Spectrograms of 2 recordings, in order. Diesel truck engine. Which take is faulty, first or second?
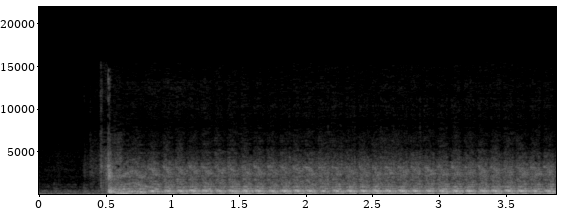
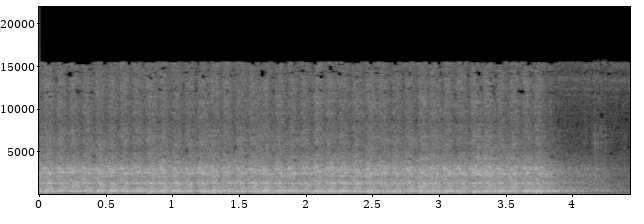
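second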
